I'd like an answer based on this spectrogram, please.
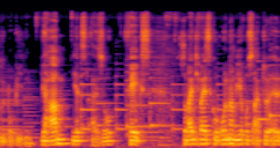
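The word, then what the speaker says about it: PHEIC: jetzt haltet euch fest das ganze wird phonetisch folgendermaßen ausgesprochen Fake wer das nicht glauben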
